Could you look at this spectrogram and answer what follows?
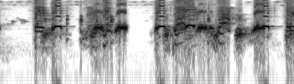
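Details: Black-crowned night heron giving rough, hoarse squawks in two clustered bursts separated by a brief pause, with the notes strident and overlapping.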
